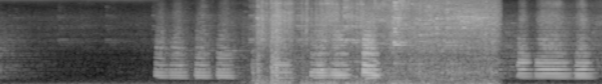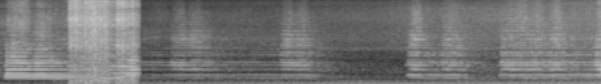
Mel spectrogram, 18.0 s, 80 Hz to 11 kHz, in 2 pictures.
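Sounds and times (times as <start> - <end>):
train wheels rushing on rails: 0.0 - 7.8, 8.5 - 18.0
train horn blasts: 2.3 - 6.0, 7.5 - 14.1, 15.1 - 18.0.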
